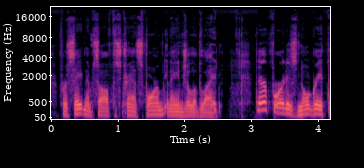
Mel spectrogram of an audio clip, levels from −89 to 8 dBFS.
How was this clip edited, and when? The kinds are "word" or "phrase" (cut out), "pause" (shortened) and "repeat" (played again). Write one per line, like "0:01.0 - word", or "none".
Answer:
0:01.7 - word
